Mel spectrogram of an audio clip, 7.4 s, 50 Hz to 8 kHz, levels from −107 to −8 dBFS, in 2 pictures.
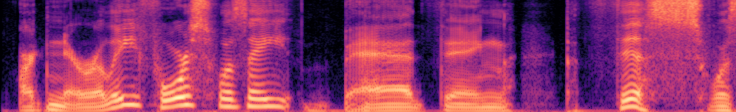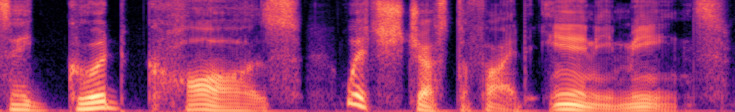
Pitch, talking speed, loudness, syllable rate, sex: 110 Hz, 130 wpm, -20 LUFS, 4.0 syllables/s, male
